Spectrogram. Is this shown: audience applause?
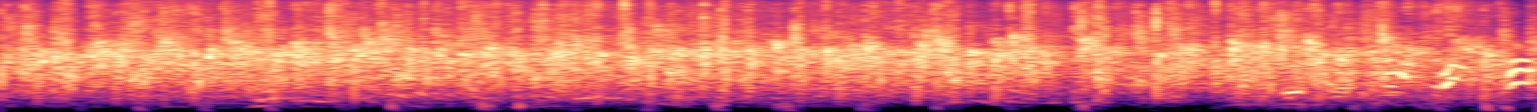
yes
